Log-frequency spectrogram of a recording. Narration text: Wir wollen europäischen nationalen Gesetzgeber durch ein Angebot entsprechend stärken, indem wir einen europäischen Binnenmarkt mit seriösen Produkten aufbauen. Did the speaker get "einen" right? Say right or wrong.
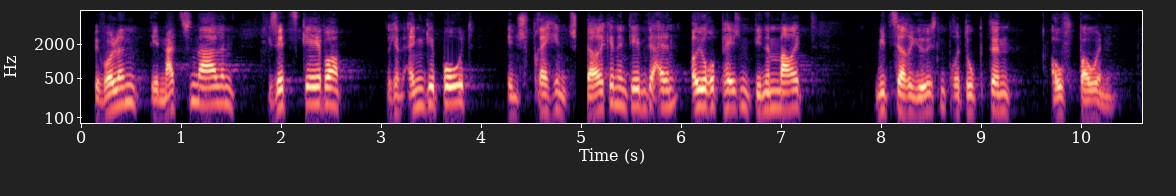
right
